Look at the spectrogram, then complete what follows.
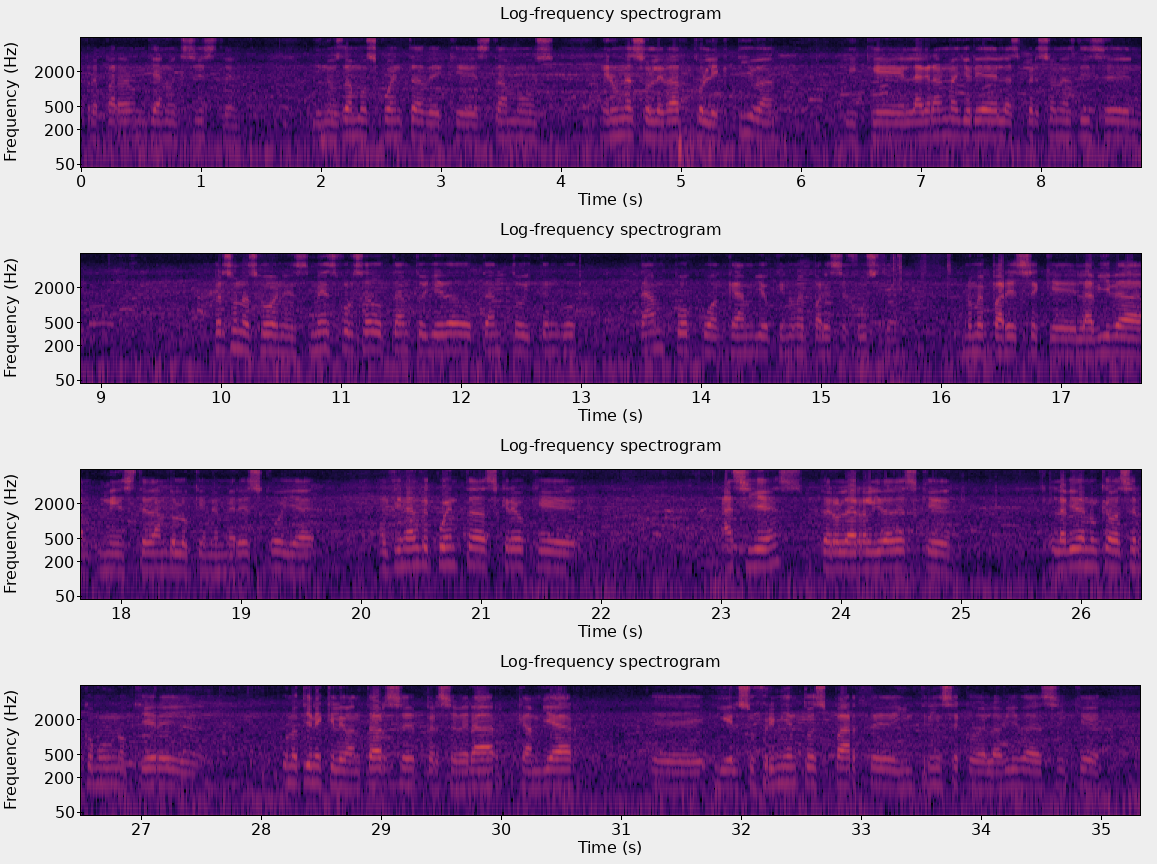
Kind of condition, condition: setting, busy venue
